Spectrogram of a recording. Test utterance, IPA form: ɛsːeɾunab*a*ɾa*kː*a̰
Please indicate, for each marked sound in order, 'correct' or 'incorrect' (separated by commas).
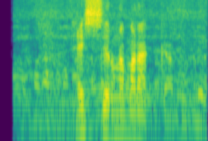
correct, correct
